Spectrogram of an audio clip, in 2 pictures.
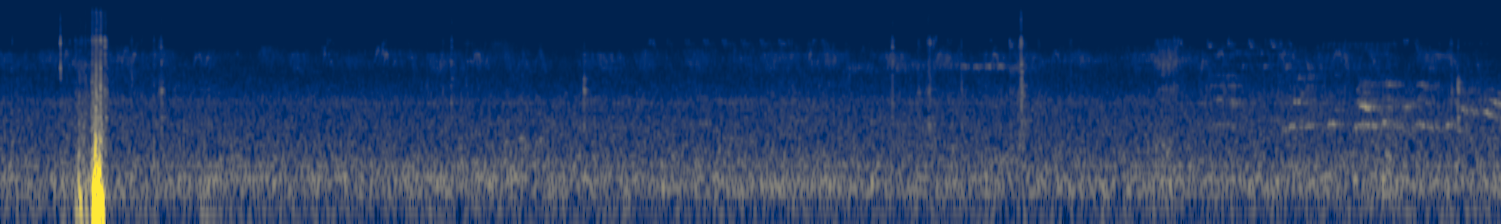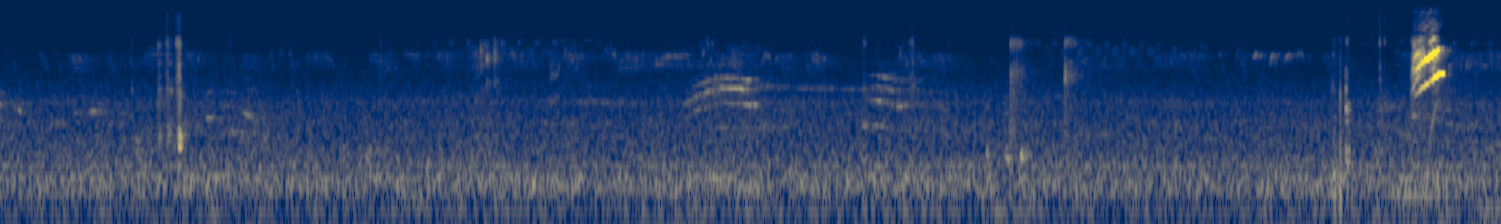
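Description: Faint, scattered bird chirps over low background hiss, with a sharp knock about a second in and a loud, short rising call near the end.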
